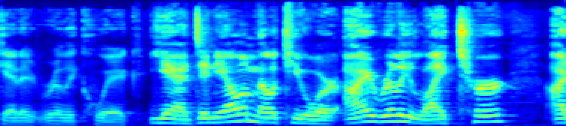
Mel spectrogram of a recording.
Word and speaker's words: Daniela Melchior: Yeah, Daniela Melchior.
